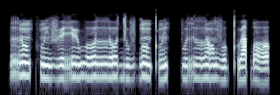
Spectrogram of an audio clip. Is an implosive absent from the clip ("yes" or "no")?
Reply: no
